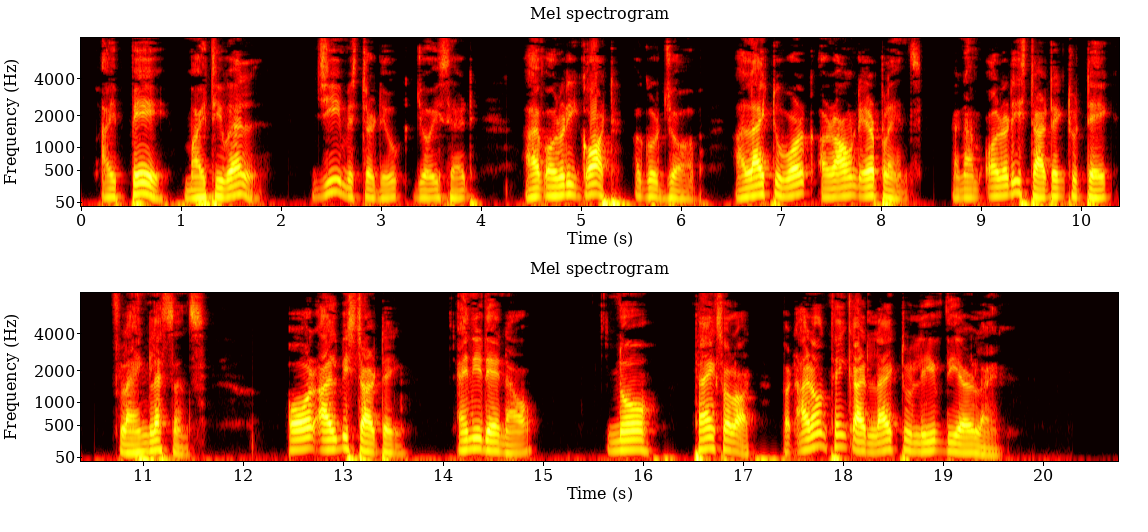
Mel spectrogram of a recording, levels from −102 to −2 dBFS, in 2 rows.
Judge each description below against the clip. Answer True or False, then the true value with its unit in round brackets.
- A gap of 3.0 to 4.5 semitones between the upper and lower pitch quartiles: False (4.9 semitones)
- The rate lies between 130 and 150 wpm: True (145 wpm)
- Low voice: True (115 Hz)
